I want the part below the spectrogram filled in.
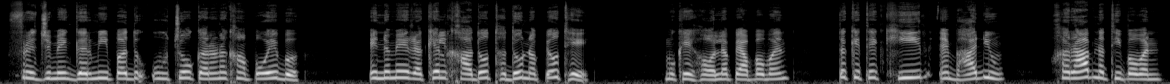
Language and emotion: Sindhi, fearful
